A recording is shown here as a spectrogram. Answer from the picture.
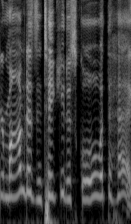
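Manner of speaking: high, shocked, stunned disbelief and amazement. Imagining what students said about walking in that weather: imitating a shocked classmate. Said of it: "They're probably like".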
